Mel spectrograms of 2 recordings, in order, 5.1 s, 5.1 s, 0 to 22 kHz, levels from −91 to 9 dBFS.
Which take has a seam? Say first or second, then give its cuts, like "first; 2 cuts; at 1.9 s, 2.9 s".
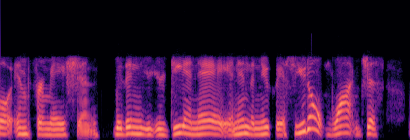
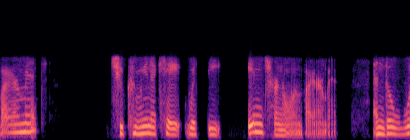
first; 1 cut; at 1.2 s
